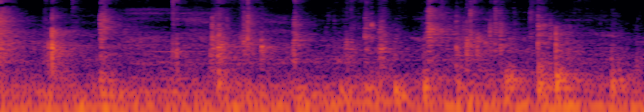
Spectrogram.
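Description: Footsteps walking over a debris-strewn floor: irregular taps and scuffs, several a second.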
